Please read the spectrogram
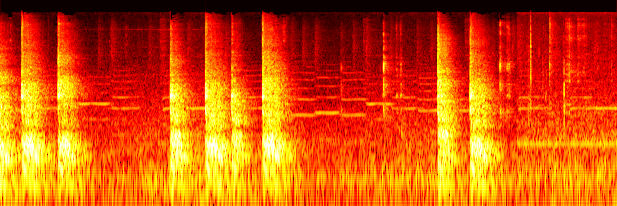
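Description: Hammer blows driving a screw extractor into a snapped bolt: nine sharp knocks in three quick groups, three, then four, then two.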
